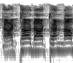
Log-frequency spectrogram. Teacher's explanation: നാവിന്റെ അറ്റം മൂർദാവിൽ കുത്തി പറയുന്ന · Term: മൂർധന്യം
